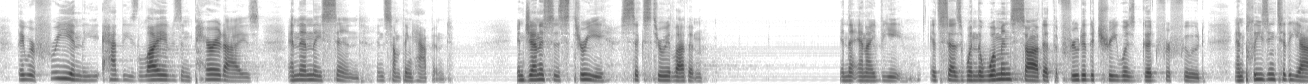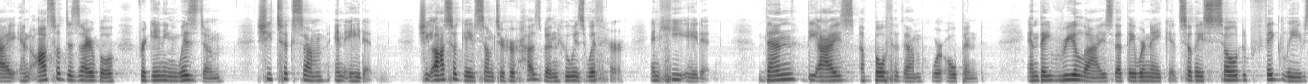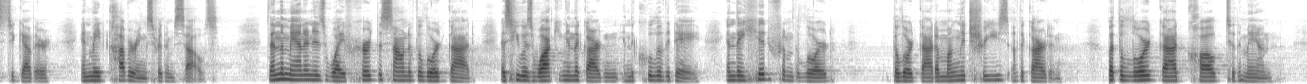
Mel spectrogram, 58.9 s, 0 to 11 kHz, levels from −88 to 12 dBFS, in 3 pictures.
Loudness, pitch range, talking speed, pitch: -24 LUFS, 145-175 Hz, 155 wpm, 160 Hz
